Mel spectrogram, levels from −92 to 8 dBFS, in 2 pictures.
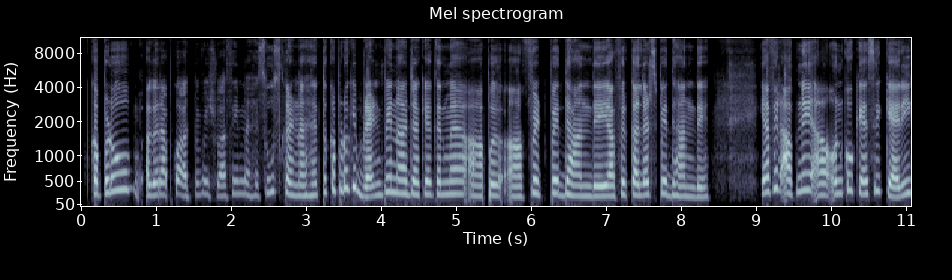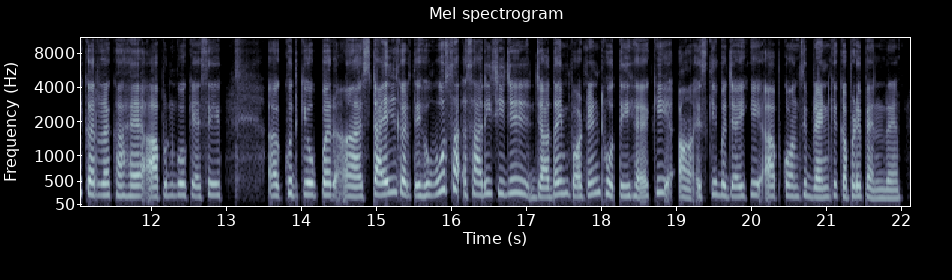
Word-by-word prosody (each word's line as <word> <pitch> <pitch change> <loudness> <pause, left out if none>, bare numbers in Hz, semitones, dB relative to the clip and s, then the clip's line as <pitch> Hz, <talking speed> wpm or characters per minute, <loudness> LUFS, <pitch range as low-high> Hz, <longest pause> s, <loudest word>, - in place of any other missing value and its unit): कपड़ों 295 +7 +2 0.2
अगर 225 +2 0
आपको 235 +3 -3
आत्मविश्वासी 230 +2 -7
महसूस 235 +6 -10
करना 230 -6 +1
है 225 - -4
तो 280 - -4
कपड़ों 330 +2 +1
के 385 +1 +4
ब्रांड 210 - +2
पे 290 - +1
ना 260 -2 +2
जाके 245 0 +2
अगर 240 0 -1
मैं 250 - +2
आप 225 -3 -1
अ, 200 -2 +1
फिट 260 -4 +2
पे 260 - +6
ध्यान 210 -3 +1
दें 200 0 +4
या 205 0 +5
फिर 240 +3 0
कलर्स 235 +1 +3
पर 255 - +4
ध्यान 200 -3 -3
दें 190 0 -2 0.7
या 275 - +6
फिर 355 +2 -1
आपने 310 +5 +1
अ, 230 - +1
उनको 260 +7 +1
कैसे 250 +5 +2
कैरी 205 +8 +4
कर 230 - +3
रखा 225 -2 -2
है 205 0 +4 0.2
आप 195 - -3
उनको 220 +1 -1
कैसे 225 +3 -4 0.7
अ, 215 0 0
खुद 260 0 -3
के 240 - -3
ऊपर 230 0 +4
अ, 195 -1 +1
स्टाइल 240 +8 +3
करते 225 -6 +2
हो 220 +1 -1
वो 290 +8 +2
सा 330 -1 +2 0.2
सारी 245 +1 0
चीज़ें 255 -6 -3
ज़्यादा 185 +3 0
इम्पोर्टेंट 245 +1 -2
होती 205 -3 -1
है 190 - 0
कि 275 0 -3
अ, - - -2
इसके 240 -2 -6
बजाए 200 0 -2
कि 230 +3 -5 0.2
आप - - -22
कौन-सी 205 0 -3
ब्रांड 185 -1 +1
के 225 - -5
कपड़े 205 +2 0
पहन 170 -4 -5
रहे 165 - -2
हैं। 165 - -7
230 Hz, 190 wpm, -22 LUFS, 205-255 Hz, 0.7 s, पे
